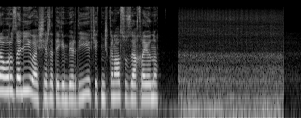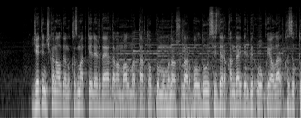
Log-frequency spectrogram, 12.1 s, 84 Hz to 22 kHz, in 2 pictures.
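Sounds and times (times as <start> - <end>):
car driving along road: 3.6 - 5.7.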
